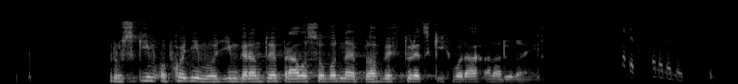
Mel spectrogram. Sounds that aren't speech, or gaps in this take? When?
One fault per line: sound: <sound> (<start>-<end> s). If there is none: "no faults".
sound: chirp (6.2-6.9 s)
